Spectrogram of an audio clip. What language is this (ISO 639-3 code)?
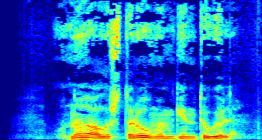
bak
